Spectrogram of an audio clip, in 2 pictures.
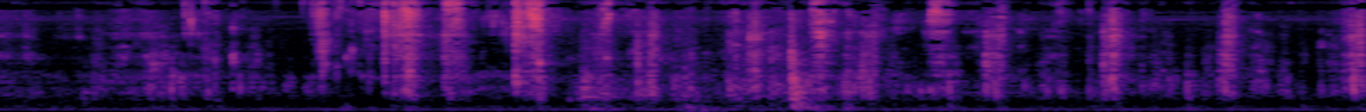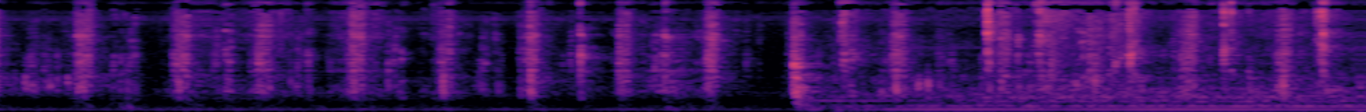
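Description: A person chewing and crunching a mouthful of fried rice and fried fish, with many small wet mouth clicks close to the microphone. About eleven seconds in, a steady low hum starts suddenly and carries on under the chewing.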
